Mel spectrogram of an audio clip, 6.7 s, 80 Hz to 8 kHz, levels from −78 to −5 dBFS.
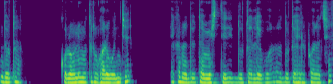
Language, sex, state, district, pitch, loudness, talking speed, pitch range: Bengali, male, West Bengal, Jhargram, 150 Hz, -19 LUFS, 125 wpm, 140-160 Hz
